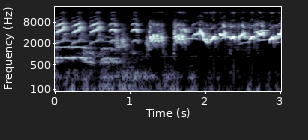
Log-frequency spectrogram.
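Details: Oriental magpie-robin (kacer), caged at a breeder in Kroya, singing while mating to rouse rival birds: quick repeated chirpy notes running into a dense stream of high, rich whistles and trills, with a faint low hum behind.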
